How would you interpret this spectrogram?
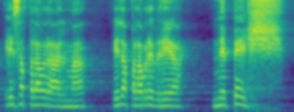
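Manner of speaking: ordinary talk, nothing marked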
